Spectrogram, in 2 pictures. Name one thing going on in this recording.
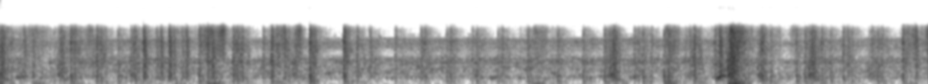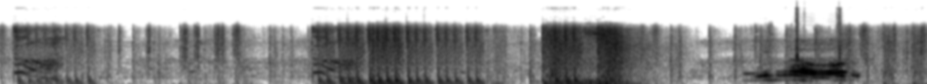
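Footsteps patter quickly across a wooden floor.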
